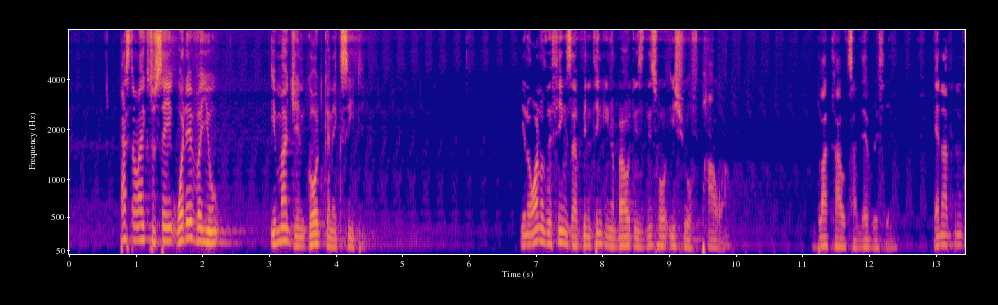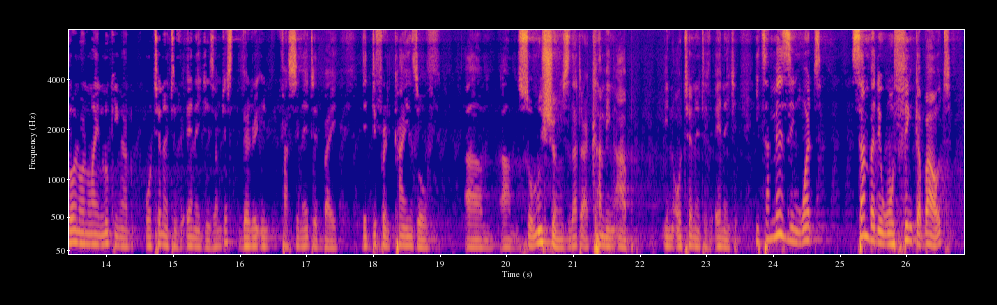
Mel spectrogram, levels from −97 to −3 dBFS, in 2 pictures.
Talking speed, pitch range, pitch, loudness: 145 wpm, 105-145 Hz, 115 Hz, -24 LUFS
